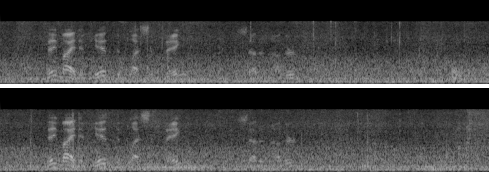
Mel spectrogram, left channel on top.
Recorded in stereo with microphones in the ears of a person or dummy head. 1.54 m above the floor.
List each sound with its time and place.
0.5 s a man speaking: centre (ahead or behind), 1.0 m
